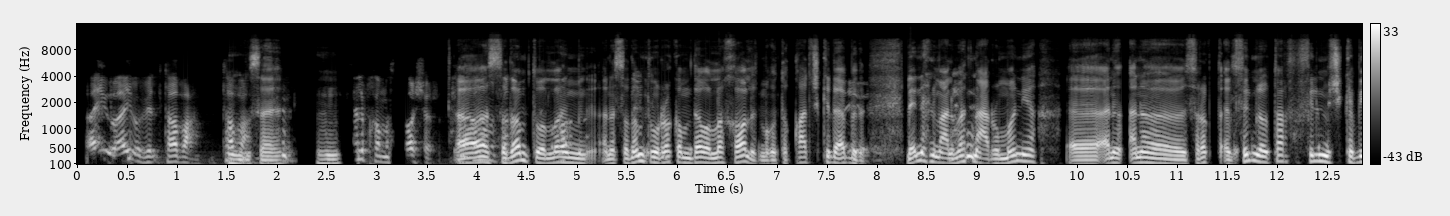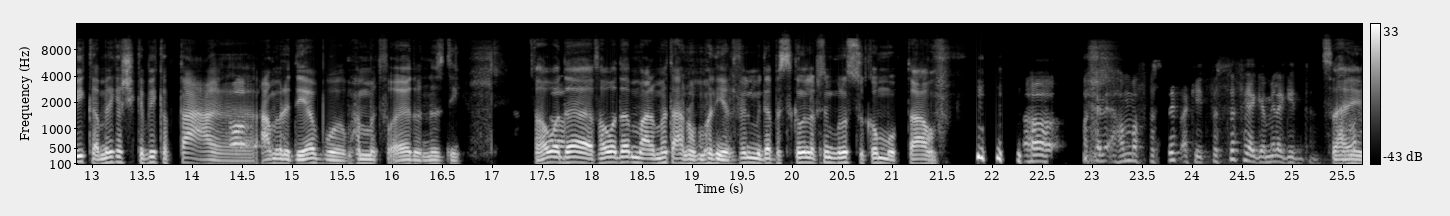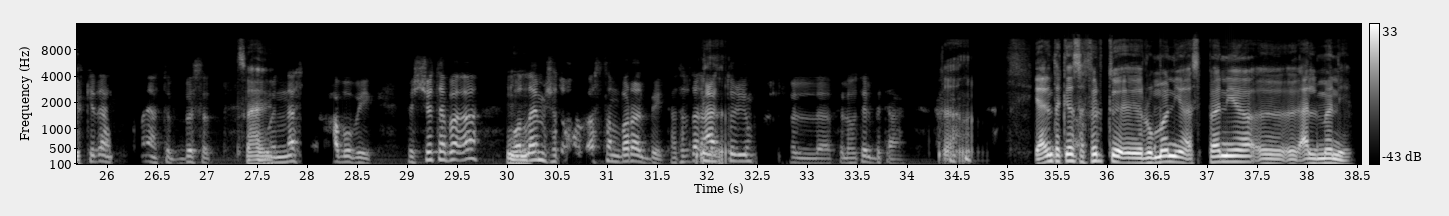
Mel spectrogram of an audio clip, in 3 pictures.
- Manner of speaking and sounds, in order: mechanical hum; other background noise; laugh; distorted speech; unintelligible speech; laugh; laugh; tapping; in English: "الhotel"; laugh
- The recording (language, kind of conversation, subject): Arabic, unstructured, إيه أحلى ذكرى عندك من رحلة سافرت فيها قبل كده؟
